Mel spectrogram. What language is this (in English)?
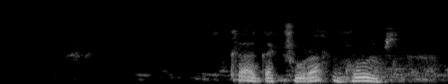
Kinyarwanda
